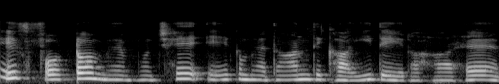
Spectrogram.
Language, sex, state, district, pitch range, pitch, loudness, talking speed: Hindi, female, Madhya Pradesh, Katni, 200-230 Hz, 215 Hz, -20 LUFS, 120 wpm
